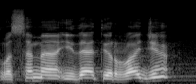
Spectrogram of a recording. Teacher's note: sebelum terakhir berupa huruf qalqalah, maka suara pantulan kuat.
